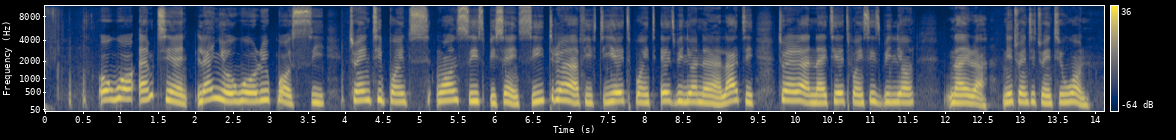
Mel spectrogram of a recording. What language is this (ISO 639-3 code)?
yor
